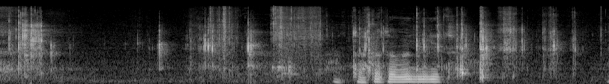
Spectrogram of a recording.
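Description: Pills rattle in a plastic bottle.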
